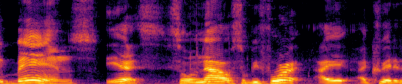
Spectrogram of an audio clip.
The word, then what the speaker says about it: Bands: Because I meant to even ask him on the show, is it Banks or Bands? But it's actually Bands.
